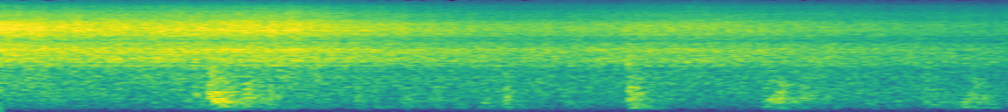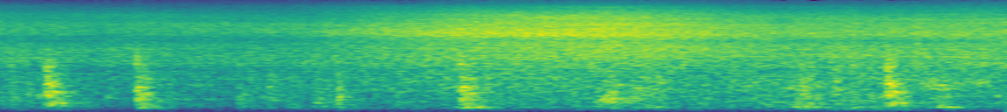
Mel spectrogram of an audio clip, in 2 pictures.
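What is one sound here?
A steam locomotive chuffs in slow, heavy beats.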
